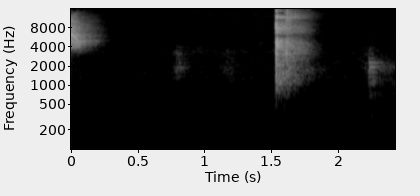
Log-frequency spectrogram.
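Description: A single sudden, sharp, hissy snap about one and a half seconds in, dying away within a third of a second, with a few faint small handling sounds around it.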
